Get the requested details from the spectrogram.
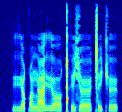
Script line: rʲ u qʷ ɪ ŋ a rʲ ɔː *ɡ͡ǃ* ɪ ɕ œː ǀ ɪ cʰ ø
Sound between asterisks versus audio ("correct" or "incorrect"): incorrect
